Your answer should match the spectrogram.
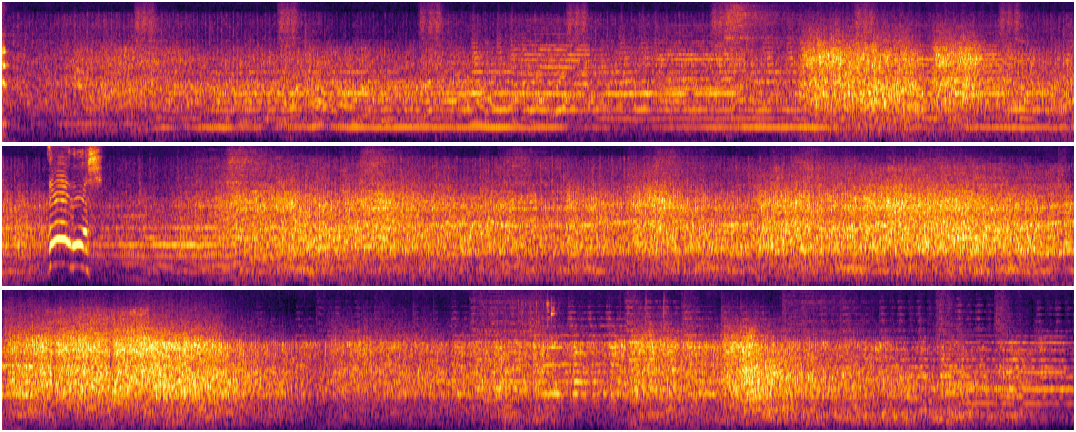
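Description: Cartoon action soundtrack: dramatic music with long held notes, a short loud zapping sound effect with a sweeping pitch about eleven seconds in, then dense noisy sound effects under the music.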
